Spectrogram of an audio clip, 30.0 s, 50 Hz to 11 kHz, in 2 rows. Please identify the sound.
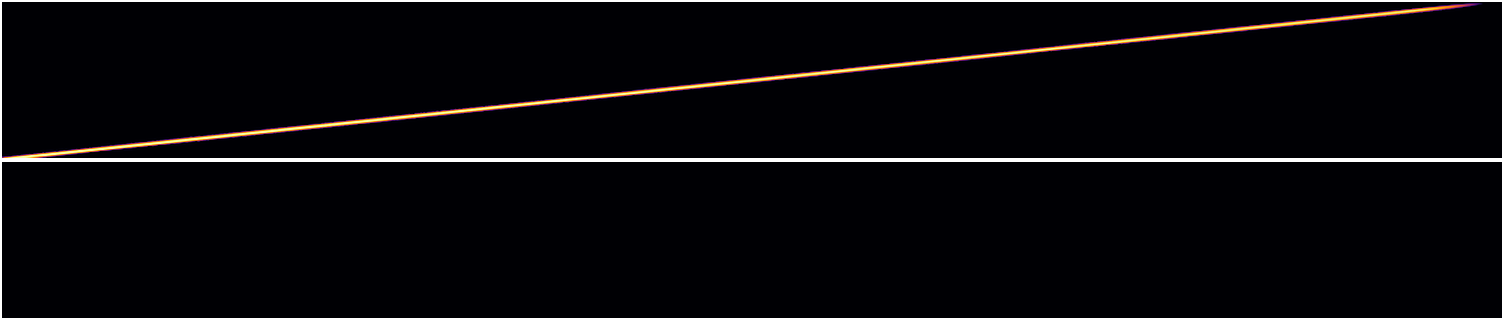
0Hz to 22500kHz in 30 seconds
Sine wave sweep from 0 Hertz to 22.5 kilohertz generated in Audacity.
